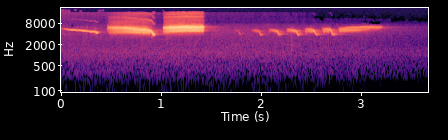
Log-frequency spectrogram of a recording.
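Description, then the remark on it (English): A bird sings alone: a thin high whistle, two long bright buzzy notes, then a quick series of short rising chirps ending in a sustained whistle, clear against faint background hiss. “one where the male has two different kinds of songs”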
